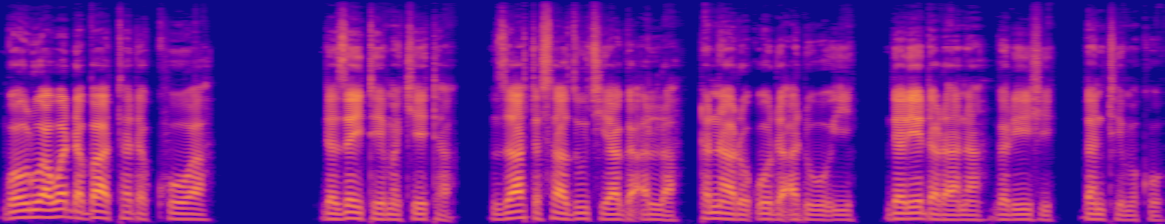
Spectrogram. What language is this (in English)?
Hausa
